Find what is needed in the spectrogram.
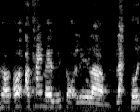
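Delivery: slight put-on, fake Cockney accent. Showing off another accent, the speaker does a little bit of cockney accent. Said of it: "I could do a little bit of Cockney".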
